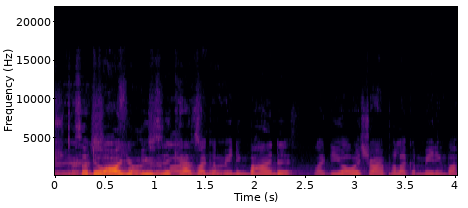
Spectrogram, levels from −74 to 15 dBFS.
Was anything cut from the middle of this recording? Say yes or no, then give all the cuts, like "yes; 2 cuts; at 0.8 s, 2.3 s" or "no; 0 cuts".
no; 0 cuts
